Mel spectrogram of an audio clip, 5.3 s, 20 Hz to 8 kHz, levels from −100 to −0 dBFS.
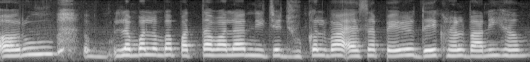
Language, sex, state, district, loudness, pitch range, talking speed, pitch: Bhojpuri, female, Uttar Pradesh, Deoria, -16 LUFS, 240-265 Hz, 160 wpm, 250 Hz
